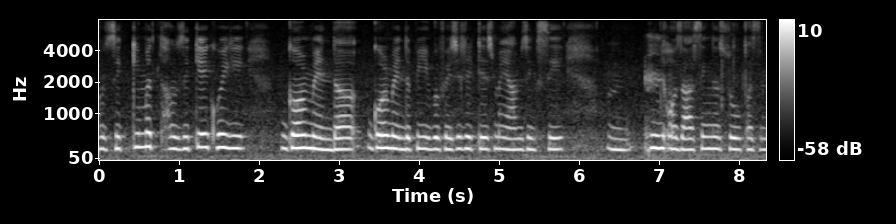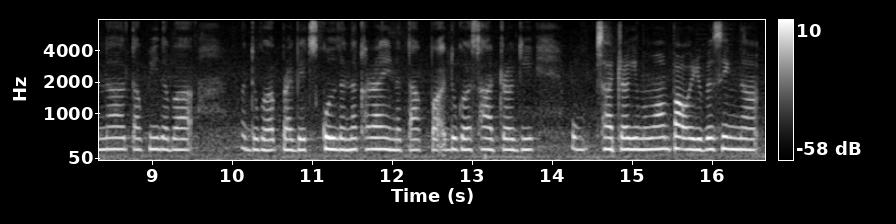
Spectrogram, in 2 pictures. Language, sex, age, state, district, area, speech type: Manipuri, female, 30-45, Manipur, Tengnoupal, rural, spontaneous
